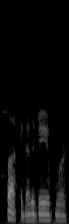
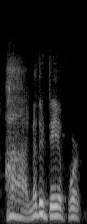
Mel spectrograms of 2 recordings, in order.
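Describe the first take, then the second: First: It sounds weary and dreading. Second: It sounds content and happy.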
